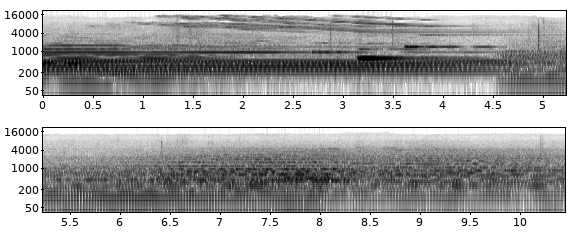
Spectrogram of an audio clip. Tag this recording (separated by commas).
Orchestra, Music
